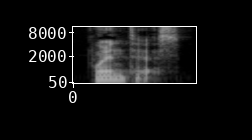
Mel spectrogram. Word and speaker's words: Puentes: gotten your last name correct so I'm avoiding pronouncing it but how do you say your last name went this cuentas yeah yeah it's got a good ring I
